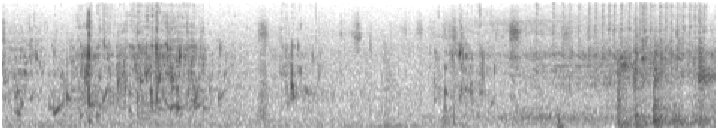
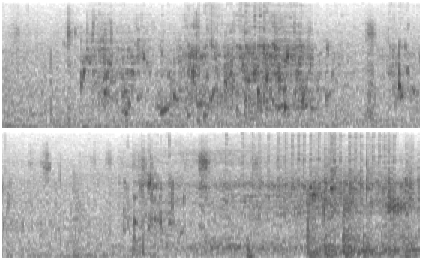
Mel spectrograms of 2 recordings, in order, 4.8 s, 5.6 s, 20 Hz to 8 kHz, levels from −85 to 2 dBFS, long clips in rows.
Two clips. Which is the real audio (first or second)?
first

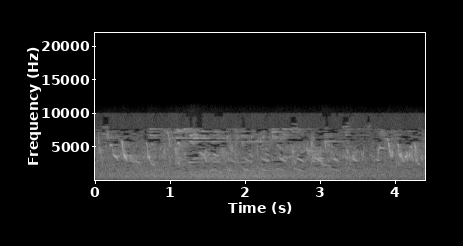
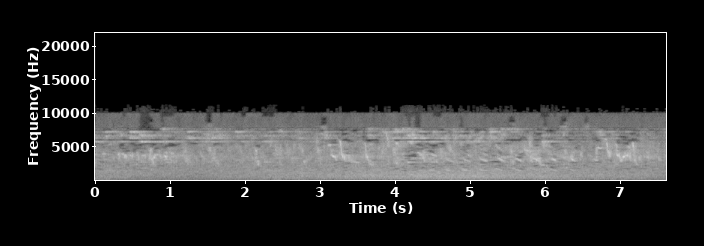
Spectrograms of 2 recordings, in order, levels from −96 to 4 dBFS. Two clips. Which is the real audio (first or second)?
first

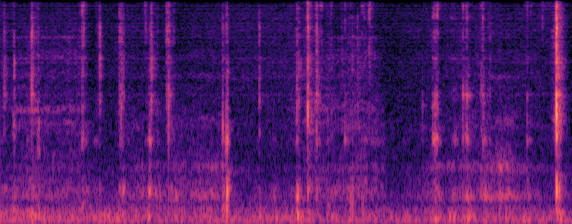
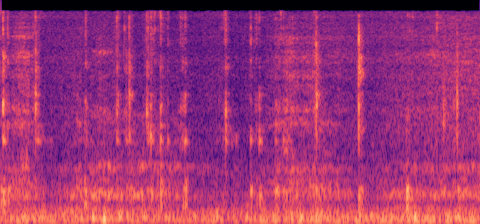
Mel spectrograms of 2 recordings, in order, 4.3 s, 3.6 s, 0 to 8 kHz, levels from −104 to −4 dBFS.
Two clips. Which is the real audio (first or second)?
second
